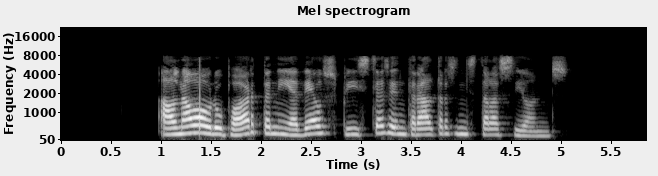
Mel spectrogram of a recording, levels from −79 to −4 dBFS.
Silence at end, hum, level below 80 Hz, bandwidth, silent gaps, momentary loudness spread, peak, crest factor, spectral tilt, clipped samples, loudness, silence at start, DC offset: 0.8 s; none; -64 dBFS; 8.2 kHz; none; 16 LU; -2 dBFS; 18 dB; -4.5 dB/octave; under 0.1%; -17 LUFS; 1 s; under 0.1%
